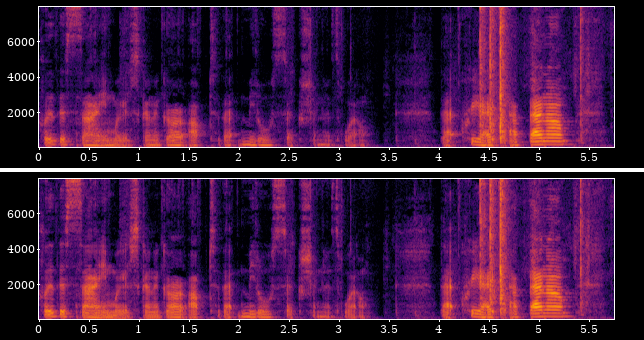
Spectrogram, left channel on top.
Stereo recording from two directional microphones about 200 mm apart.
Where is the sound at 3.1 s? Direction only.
30° right (ahead or behind).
